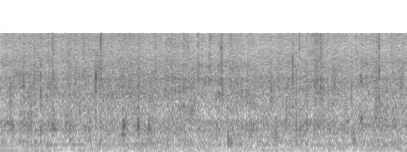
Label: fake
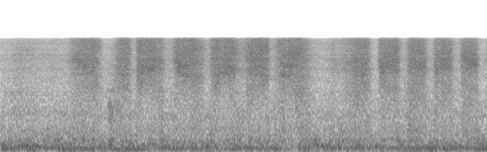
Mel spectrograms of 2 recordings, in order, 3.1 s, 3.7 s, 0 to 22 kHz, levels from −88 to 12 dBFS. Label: fake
